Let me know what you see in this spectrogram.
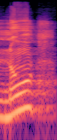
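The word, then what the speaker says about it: know: के एन ओ डब्ल्यू से पढ़ा जाएगा नो मतलब होता है जानना।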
